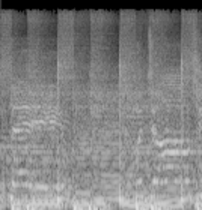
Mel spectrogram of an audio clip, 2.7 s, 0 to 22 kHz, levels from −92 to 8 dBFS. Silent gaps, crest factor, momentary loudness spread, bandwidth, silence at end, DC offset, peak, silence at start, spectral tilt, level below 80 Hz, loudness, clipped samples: none; 12 dB; 3 LU; 18 kHz; 0 s; under 0.1%; 0 dBFS; 0 s; -4.5 dB/octave; -18 dBFS; -12 LUFS; under 0.1%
